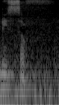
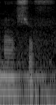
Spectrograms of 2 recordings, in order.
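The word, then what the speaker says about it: نصف: Jadi ini bacanya ar-rabi'ah wan nisf, bukan ar-rabi'ah wan nasf, bukan, ya.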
